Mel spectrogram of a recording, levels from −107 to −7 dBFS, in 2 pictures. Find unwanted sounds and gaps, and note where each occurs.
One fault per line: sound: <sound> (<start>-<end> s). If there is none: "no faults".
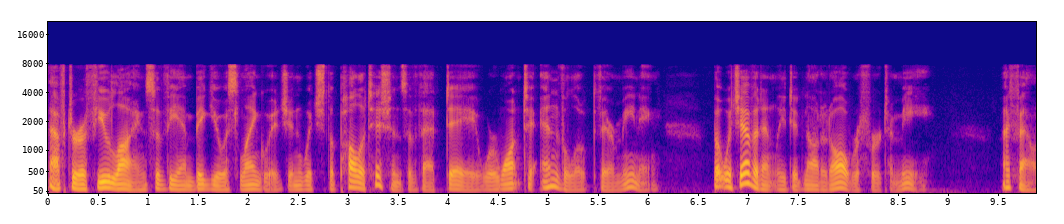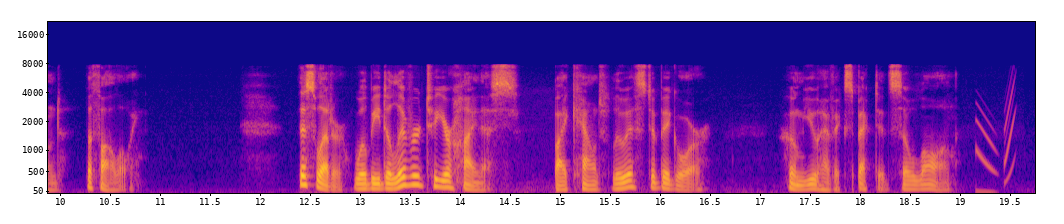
sound: chirp (19.2-19.6 s)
